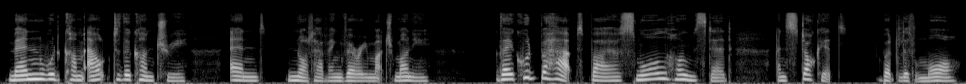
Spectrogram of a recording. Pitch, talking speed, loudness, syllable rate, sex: 195 Hz, 160 wpm, -20 LUFS, 4.6 syllables/s, female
